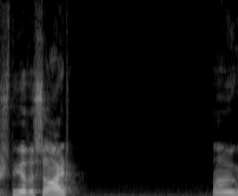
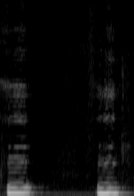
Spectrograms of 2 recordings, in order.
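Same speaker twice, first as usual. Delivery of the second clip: owl hoot; 8 semitones higher, 8 dB louder than usual. Shown as a demonstration. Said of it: "Nice owl".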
